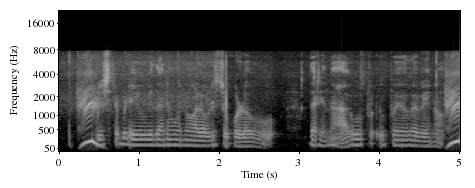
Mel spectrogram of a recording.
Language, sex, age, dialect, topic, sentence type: Kannada, male, 25-30, Mysore Kannada, agriculture, question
